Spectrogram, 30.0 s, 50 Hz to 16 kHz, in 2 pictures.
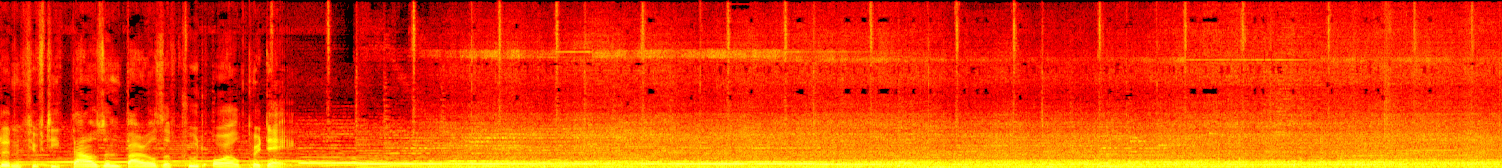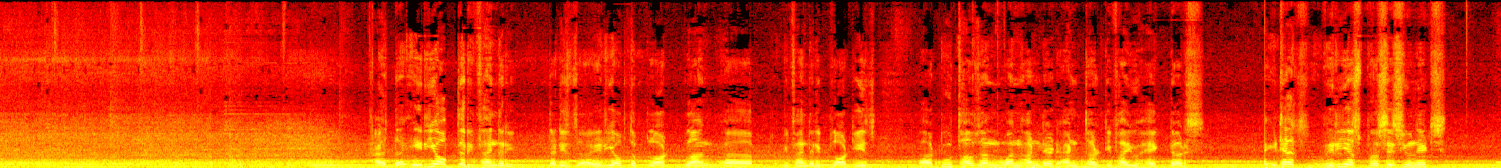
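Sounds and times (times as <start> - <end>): bulldozer diesel engine running: 3.5 - 30.0.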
